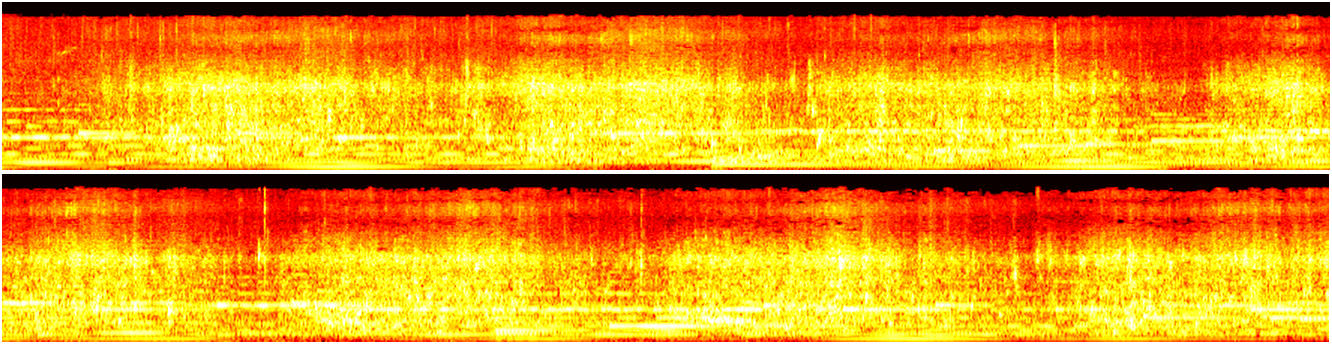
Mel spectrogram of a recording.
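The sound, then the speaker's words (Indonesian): Steady river water trickles and laps continuously around a boat, an even wash of flowing sound with a low hum underneath and no voices. “Pengawal, tambatkan perahu di pinggir sungai.”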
